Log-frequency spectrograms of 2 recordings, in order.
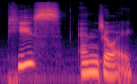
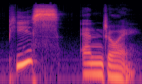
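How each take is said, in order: Both takes have the same delivery.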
